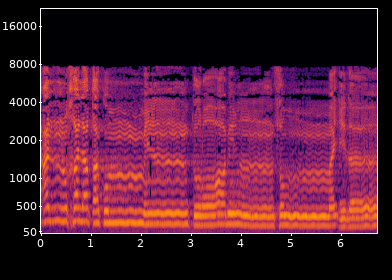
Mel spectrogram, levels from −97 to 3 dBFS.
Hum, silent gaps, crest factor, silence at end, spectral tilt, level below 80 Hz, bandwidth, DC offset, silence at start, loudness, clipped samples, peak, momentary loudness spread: none; none; 18 dB; 0 s; -3.5 dB/octave; -62 dBFS; 8 kHz; under 0.1%; 0 s; -24 LUFS; under 0.1%; -6 dBFS; 4 LU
